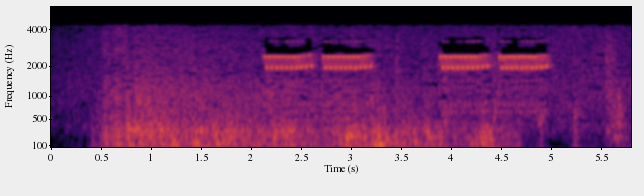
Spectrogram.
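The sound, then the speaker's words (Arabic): A telephone rings in two double bursts of bright electronic trilling, each pair quick and even, over a constant rushing noise of rain. “في هذه الأثناء رن جرس التليفون”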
